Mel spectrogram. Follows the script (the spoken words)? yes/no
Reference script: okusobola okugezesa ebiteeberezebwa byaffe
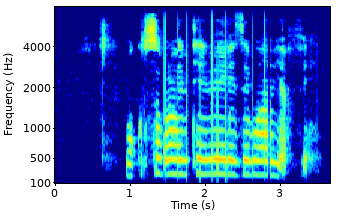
no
